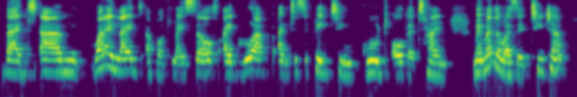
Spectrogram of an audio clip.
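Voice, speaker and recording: A woman from Zimbabwe with a lowish voice recounts her upbringing as a guest on a talk show. She speaks earnestly, pausing on fillers and restarting her sentences as she goes. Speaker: guest, digital marketing consultant. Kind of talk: interview answers, personal story.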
